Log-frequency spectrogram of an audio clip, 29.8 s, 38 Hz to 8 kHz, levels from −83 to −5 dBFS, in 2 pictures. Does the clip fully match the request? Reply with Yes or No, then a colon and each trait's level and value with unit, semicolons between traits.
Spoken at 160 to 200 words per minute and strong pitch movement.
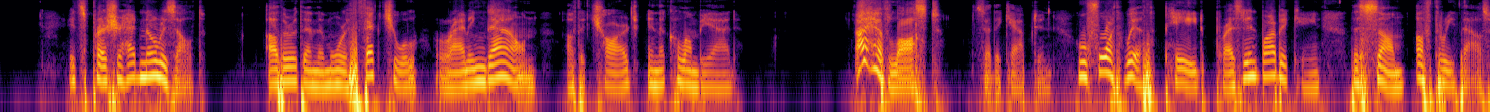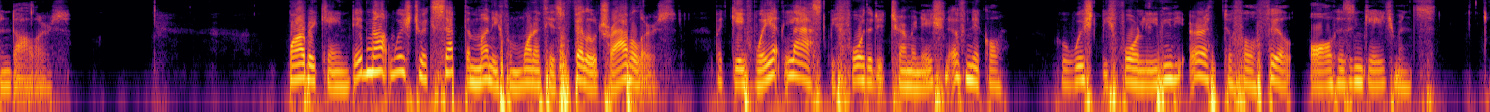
No: average, 140 wpm; wide, 5.9 semitones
